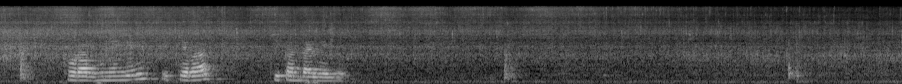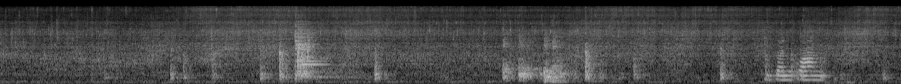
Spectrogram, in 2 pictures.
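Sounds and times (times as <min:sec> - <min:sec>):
paste sizzling in hot oil: 0:00.0 - 0:18.0
spatula scraping and knocking pan: 0:10.1 - 0:13.0, 0:14.0 - 0:18.0.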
